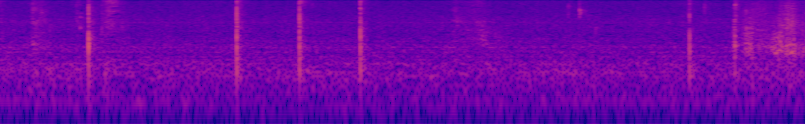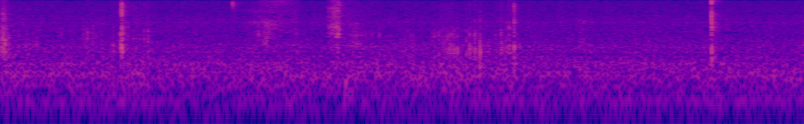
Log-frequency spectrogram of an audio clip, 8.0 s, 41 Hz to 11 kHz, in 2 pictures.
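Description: Pages of a 6 by 6 paper pad being flipped by hand: soft paper rustles with a few light clicks, mostly in the first two seconds.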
